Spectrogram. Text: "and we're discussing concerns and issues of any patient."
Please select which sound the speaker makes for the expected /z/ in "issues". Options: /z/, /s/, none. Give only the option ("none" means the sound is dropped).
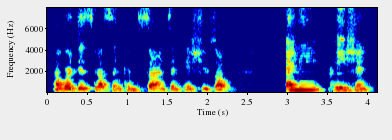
/z/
